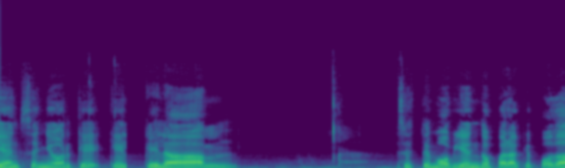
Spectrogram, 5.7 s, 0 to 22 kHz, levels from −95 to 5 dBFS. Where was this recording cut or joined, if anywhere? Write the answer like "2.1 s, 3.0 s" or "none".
1.3 s, 4.0 s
